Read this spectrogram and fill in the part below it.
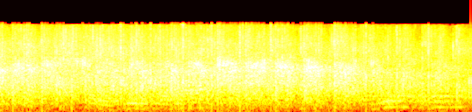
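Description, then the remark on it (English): A crowd gives each other a round of applause at the end of a speech, clapping steadily and loudly, a dense wash of many hands with no pauses, fading just slightly toward the end. “Give each other a big round of applause.”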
